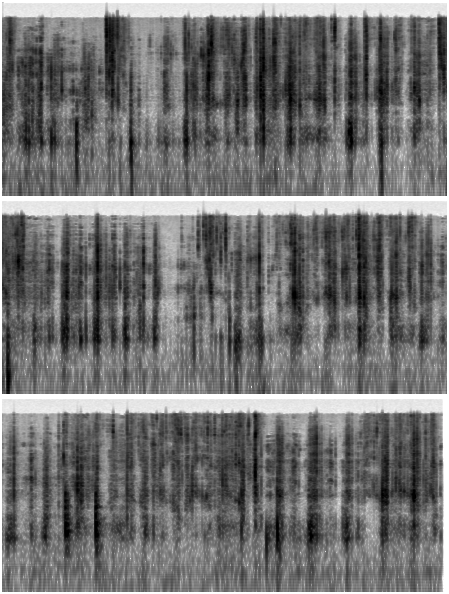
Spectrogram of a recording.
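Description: Close-miked crunching and chewing of sauce-coated Korean fried chicken (yangnyeom chicken): many sharp crunches in quick succession with wet mouth sounds, easing briefly about nine seconds in.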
